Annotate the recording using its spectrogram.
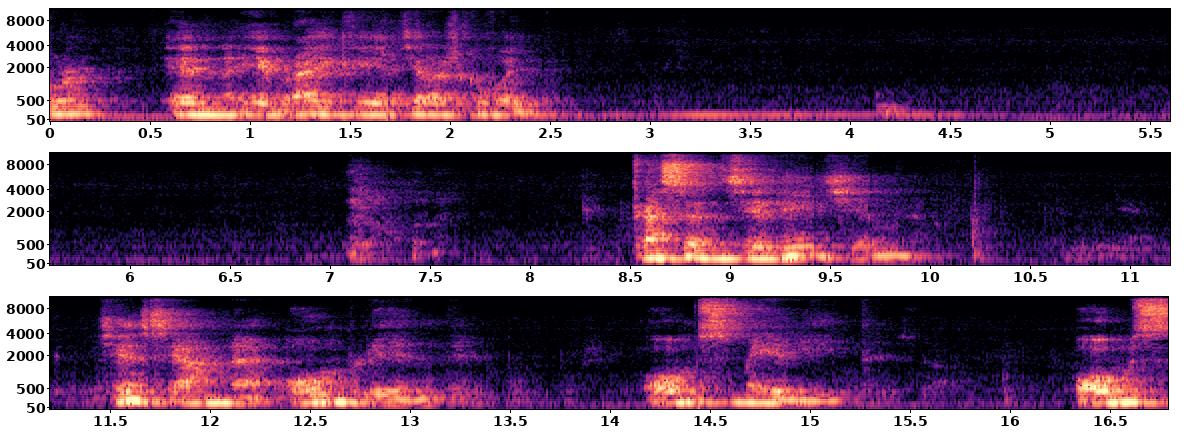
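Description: An elderly man speaks with emphasis through a microphone, in pauses.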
